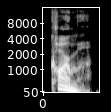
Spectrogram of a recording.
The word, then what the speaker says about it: karma: Karma written in Sanskrit as ker and pronounced karma with the emphasis on the first syllable.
